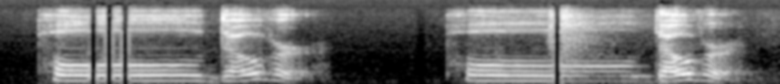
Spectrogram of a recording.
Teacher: linking the final consonant to the vowel sound of the next word · You hear the D become part of the next word. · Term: linking of cc+ V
